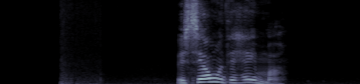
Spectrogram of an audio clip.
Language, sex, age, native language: Icelandic, female, 50-59, Icelandic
